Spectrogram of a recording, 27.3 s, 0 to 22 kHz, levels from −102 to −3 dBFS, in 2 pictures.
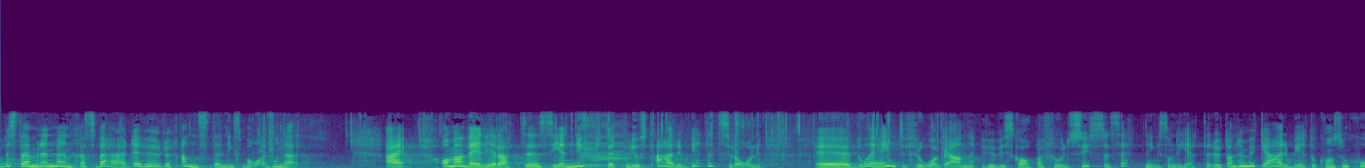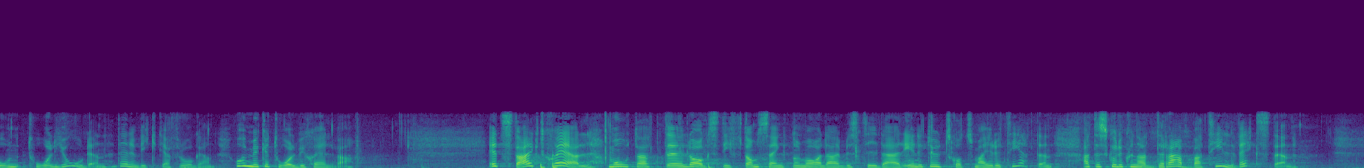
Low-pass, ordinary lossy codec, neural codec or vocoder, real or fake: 7.2 kHz; none; none; real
